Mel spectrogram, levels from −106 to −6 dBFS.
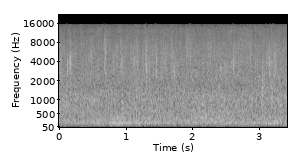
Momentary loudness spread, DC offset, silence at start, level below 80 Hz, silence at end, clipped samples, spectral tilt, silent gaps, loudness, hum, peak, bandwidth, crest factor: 2 LU; under 0.1%; 0 s; -72 dBFS; 0 s; under 0.1%; -2 dB/octave; none; -27 LUFS; none; -6 dBFS; 16 kHz; 24 dB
